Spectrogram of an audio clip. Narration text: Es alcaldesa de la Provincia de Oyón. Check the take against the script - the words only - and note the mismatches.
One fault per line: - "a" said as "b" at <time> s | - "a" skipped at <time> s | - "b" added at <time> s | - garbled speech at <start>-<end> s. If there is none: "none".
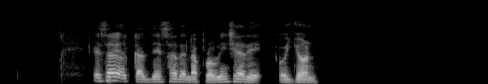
none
